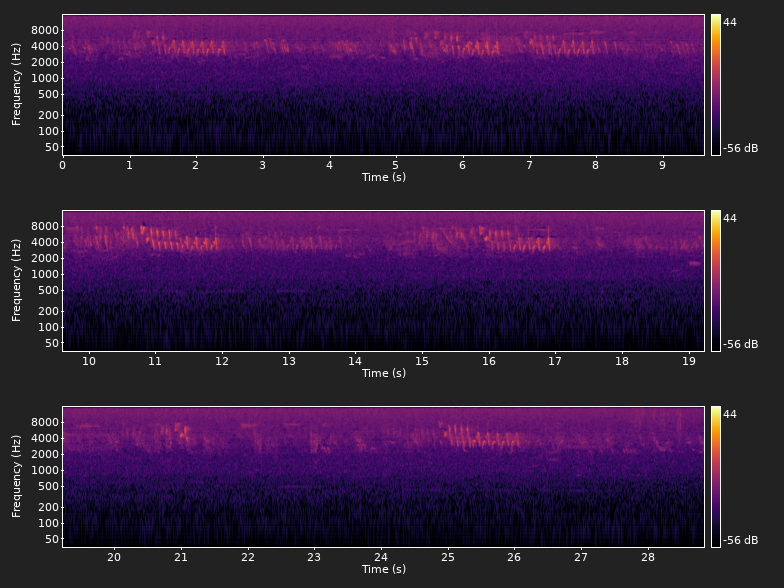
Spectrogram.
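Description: A hedgehog snuffles and sniffs in the grass.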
